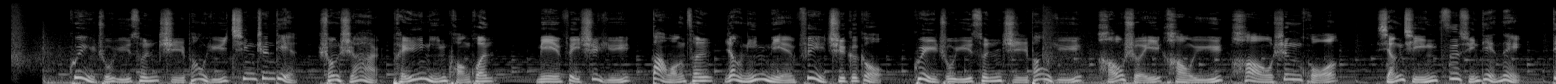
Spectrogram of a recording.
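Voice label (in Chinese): 促销广告混音; 桂竹渔村乐天混音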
